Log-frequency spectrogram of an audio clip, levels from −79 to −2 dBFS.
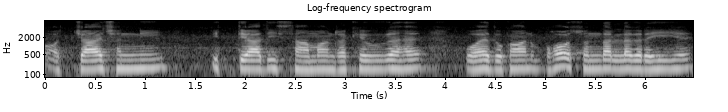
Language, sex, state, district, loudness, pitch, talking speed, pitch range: Hindi, male, Uttar Pradesh, Hamirpur, -22 LUFS, 160 Hz, 140 wpm, 155-170 Hz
